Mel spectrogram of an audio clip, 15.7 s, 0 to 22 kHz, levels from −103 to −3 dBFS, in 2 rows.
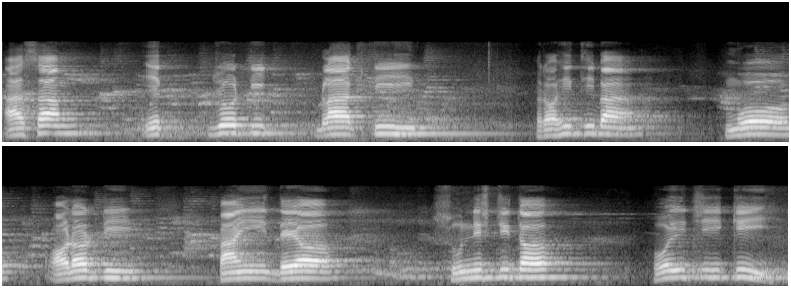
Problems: constant background noise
